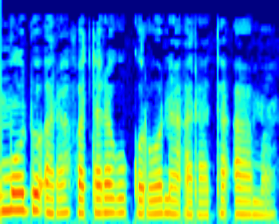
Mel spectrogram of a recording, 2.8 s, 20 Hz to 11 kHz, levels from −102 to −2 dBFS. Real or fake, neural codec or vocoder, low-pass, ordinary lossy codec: real; none; 9.9 kHz; MP3, 32 kbps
